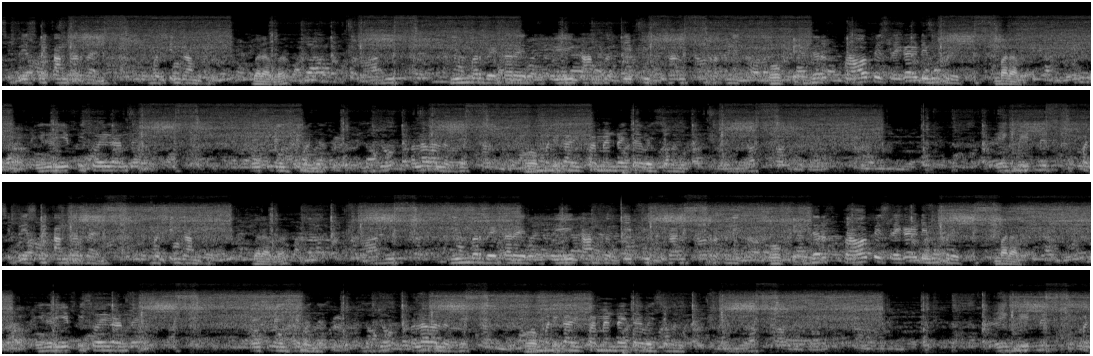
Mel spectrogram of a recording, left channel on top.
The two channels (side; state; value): both; normal; correlation 0.48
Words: से प्रेस में काम करता है, मशीन काम करता है બરાબર. आदमी दिन भर बैठा रहता है, तो यही काम करके पीस उठाने का और रखने का. ઓકે, इधर पावर प्रेस रहेगा, ये डेमो प्रेस है. બરાબર. इधर ये पीस होएगा अंदर प्रेस में ऐसे बन जाता है. जो अलग अलग जैसा कंपनी का रिक्वायरमेंट रहता है वैसे बनता है. 1 मिनट में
